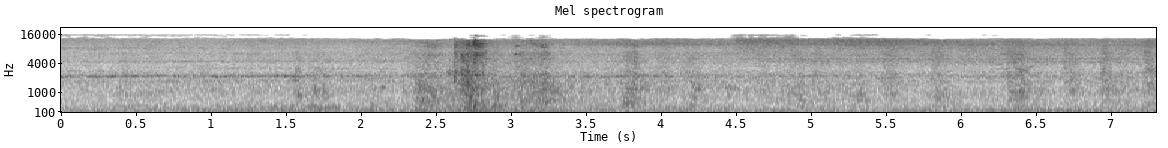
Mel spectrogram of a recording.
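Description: Freight train grain hopper wagons rolling past close by: a steady rumble of wheels on rail, with a louder burst of metallic wheel noise about two and a half seconds in and fainter ones later.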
